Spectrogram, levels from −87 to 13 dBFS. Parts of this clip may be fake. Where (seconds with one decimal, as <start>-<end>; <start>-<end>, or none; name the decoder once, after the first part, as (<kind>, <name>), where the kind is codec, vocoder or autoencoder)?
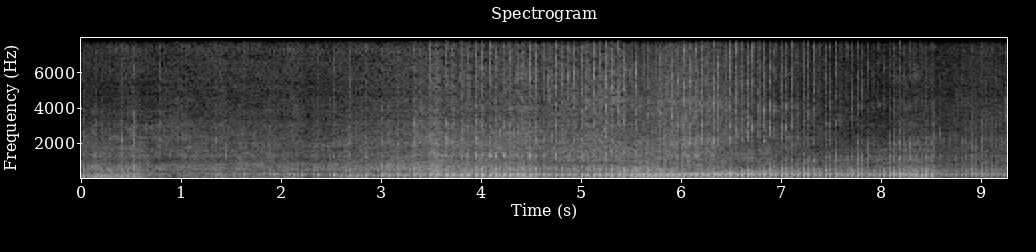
0.0-3.6 (codec, DAC); 8.5-9.3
